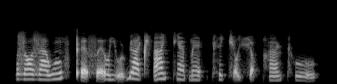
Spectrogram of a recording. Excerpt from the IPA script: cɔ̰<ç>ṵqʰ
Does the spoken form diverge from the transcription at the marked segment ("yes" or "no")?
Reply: no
